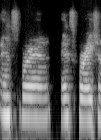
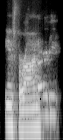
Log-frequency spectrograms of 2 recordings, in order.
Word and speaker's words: Inspiron: And then Alex, the second one is a Dell Inspiration or whatever, Inspiron. 47. I love how people get that name wrong.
